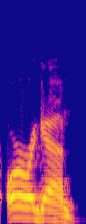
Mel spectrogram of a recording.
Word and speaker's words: Oregon: oron or a gun like think of or a gun or or Oregon Oregon yeah Oregon Oregon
